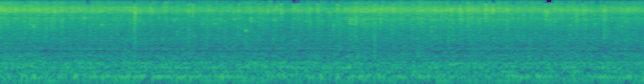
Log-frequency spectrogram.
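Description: Onions sizzle and fry in hot oil in a wok while cooking chicken with peas, a steady close crackling hiss with occasional stirring.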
